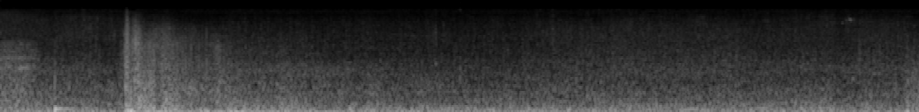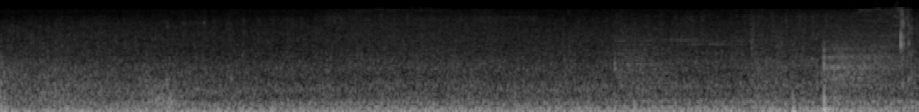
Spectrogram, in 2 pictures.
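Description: Heavy tank cannons boom in World of Tanks, with a loud shot early on and another near the end over a continuous low rumble of engines and battle ambience.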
